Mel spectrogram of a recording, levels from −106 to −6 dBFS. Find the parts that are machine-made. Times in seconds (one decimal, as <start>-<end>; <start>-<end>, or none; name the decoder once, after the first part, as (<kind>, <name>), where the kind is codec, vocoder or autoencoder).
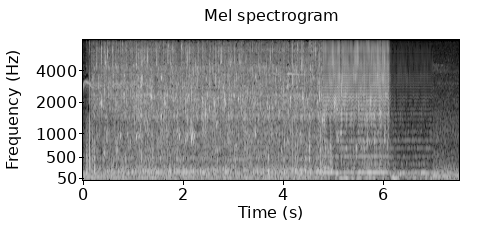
4.8-7.0 (vocoder, BigVGAN v2)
